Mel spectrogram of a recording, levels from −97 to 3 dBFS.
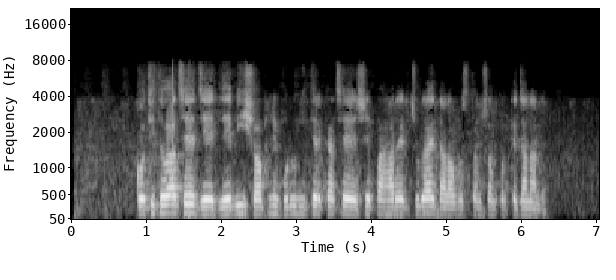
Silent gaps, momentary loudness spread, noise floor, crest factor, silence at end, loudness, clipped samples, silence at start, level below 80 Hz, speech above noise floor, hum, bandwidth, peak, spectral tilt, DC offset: none; 14 LU; -59 dBFS; 14 dB; 0.7 s; -16 LUFS; under 0.1%; 0.9 s; -54 dBFS; 44 dB; none; 7.4 kHz; -2 dBFS; -6 dB/octave; under 0.1%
